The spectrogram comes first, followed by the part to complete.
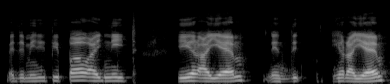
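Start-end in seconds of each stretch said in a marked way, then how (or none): none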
